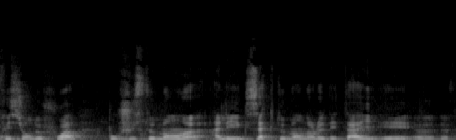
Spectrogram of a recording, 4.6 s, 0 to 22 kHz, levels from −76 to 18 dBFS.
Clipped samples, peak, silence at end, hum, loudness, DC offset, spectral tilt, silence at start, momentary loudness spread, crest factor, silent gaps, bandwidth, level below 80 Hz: under 0.1%; -8 dBFS; 0 s; none; -27 LUFS; under 0.1%; -6 dB/octave; 0 s; 10 LU; 18 dB; none; 14 kHz; -60 dBFS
